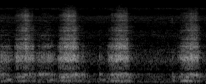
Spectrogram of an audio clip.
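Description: Rasp filing the wooden stock of a 16-gauge shotgun, with four steady rhythmic rasping strokes evenly spaced, close and clear, with no talk.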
